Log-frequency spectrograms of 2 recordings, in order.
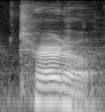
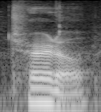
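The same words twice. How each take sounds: The two takes are said the same way.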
